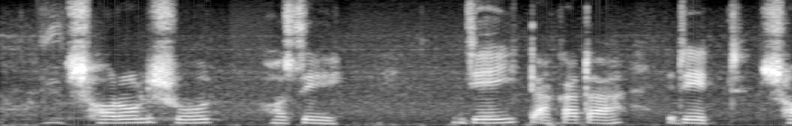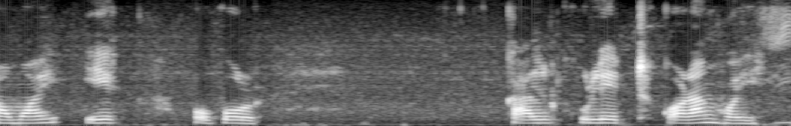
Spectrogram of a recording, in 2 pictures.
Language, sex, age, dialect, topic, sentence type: Bengali, female, 18-24, Rajbangshi, banking, statement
